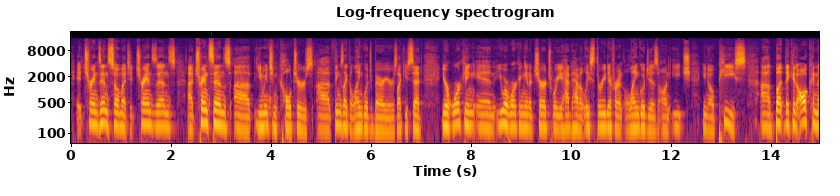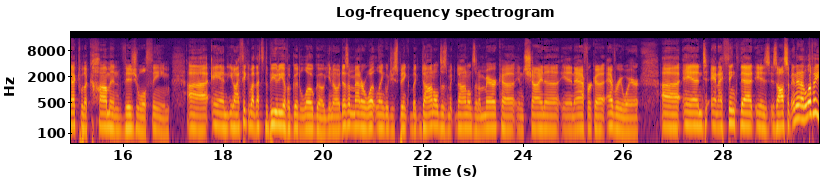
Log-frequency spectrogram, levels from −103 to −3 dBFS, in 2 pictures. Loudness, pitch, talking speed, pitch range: -20 LUFS, 135 Hz, 205 wpm, 125-145 Hz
